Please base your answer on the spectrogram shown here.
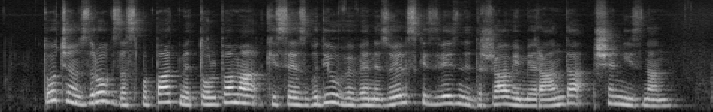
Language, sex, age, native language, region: Slovenian, female, 50-59, Slovenian, Drava region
